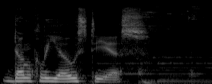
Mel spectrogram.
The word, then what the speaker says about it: Dunkleosteus: Oh, by the way, it is pronounced Dunkleosteus.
